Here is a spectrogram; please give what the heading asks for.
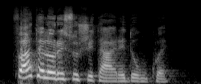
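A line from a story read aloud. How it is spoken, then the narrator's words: Defiant shout. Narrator (Italian): urlò Giovanni in tuono di sfida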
